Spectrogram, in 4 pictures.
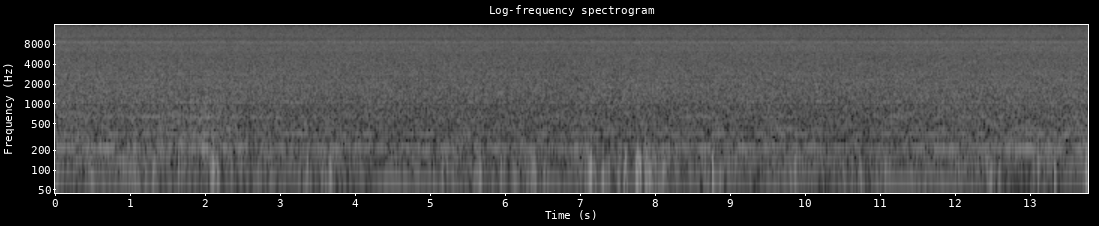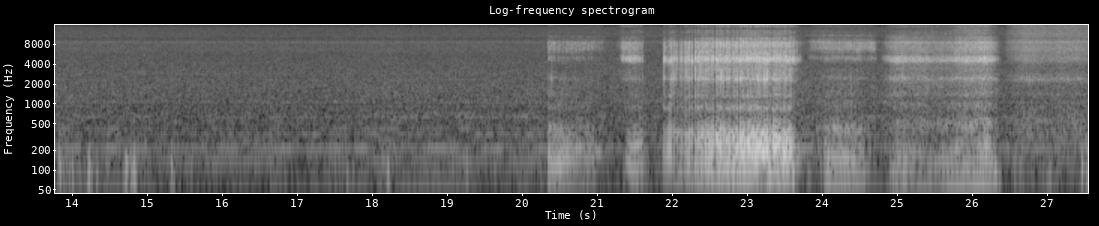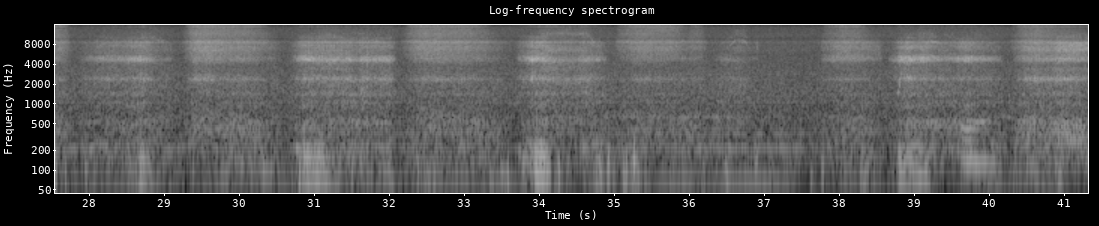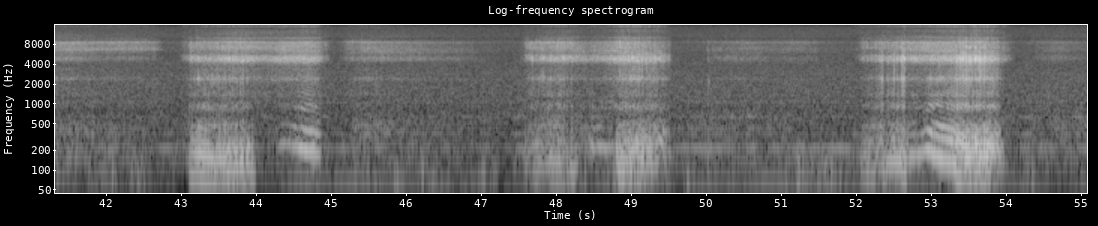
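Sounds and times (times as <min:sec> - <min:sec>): man snoring: 0:20.3 - 0:36.9, 0:37.8 - 0:46.8, 0:47.6 - 0:51.3, 0:52.0 - 0:54.9.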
